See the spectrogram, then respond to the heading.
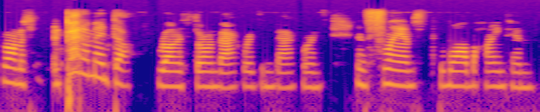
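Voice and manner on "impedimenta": spell cast. A narrator's reading. Lucius casts a spell.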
